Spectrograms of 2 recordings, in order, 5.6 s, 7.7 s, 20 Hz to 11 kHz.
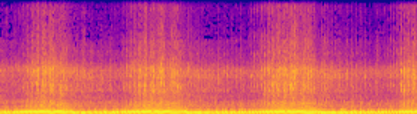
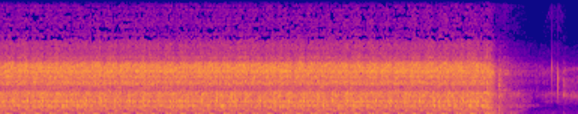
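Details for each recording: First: Rebuilt Citroën 2CV twin, 652cc conversion with a 123 ignition fitted, running with no exhaust on a not-cold day. It gives a crisp, even bark rising and falling with each throttle blip: it runs and revs cleanly, deemed a success. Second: Rebuilt Citroën 2CV engine converted to 652cc, Solex twin-choke carb rejetted, no exhaust, first start attempt: even starter cranking with no firing; ignition points wet from washing the engine bay, no spark; timing possibly off, float bowl empty.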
